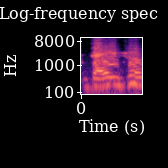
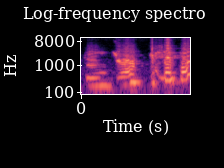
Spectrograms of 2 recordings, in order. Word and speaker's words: Deja: So first, it's pronounced Deja, not Deidre.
